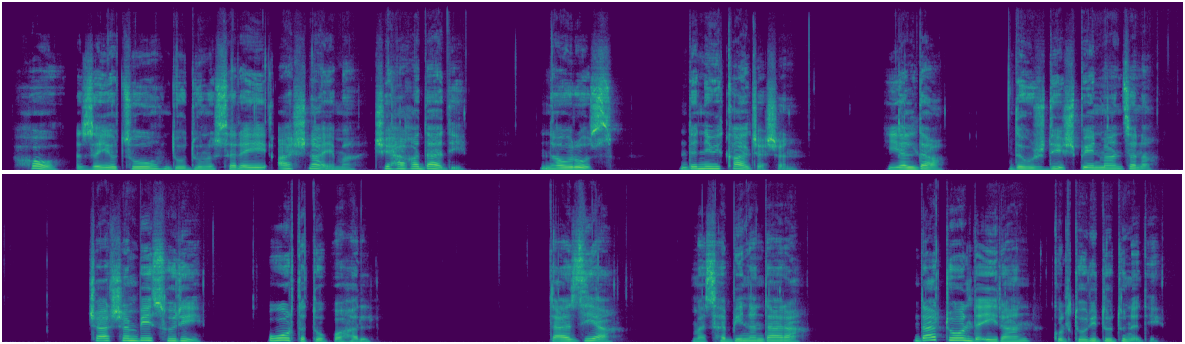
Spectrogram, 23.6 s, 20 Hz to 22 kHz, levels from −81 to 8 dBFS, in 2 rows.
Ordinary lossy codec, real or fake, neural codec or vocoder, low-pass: none; real; none; none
